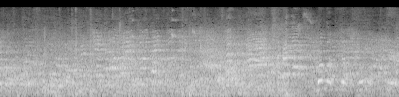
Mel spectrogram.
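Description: A ball thuds against a hard floor.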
